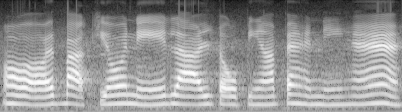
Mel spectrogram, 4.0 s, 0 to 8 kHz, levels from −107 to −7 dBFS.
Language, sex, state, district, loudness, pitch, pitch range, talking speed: Hindi, female, Punjab, Pathankot, -14 LUFS, 215 Hz, 210-230 Hz, 105 wpm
